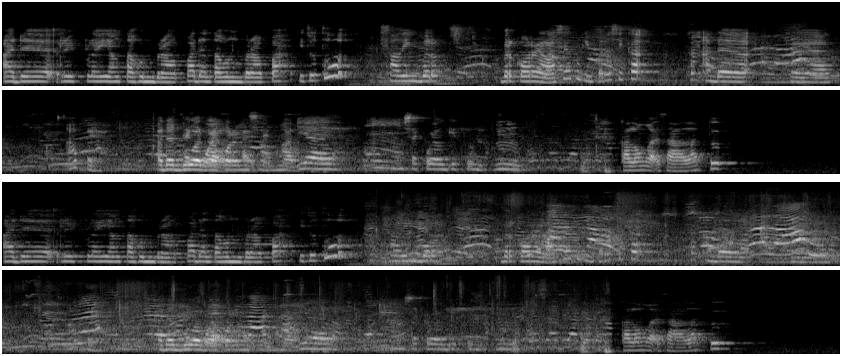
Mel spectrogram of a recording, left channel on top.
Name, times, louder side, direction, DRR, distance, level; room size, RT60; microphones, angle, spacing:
voice 1, 0.0-3.5 3.8-4.6 5.0-6.5 6.9-7.5 7.8-8.3 9.0-9.4 9.9-13.2, left 4 dB, 50° left, 0.7 m, -27 dB
sound 1, 0.7-1.0 1.6-4.5 4.8-4.9 5.2-5.4 5.7-8.2 8.6-8.7 11.9-12.8, left 1 dB, 5° right, 1.5 m, -52 dB
sound 2, 3.4-5.2 6.3-6.4 7.2-7.4, left 1 dB, 35° left, 2.8 m, -52 dB
sound 3, 3.6-14.5, right 9 dB, 55° right, 0.4 m, -32 dB
voice 2, 10.4-10.9 11.2-11.4 13.1-13.7 14.3-15.6, left 4 dB, 90° left, 0.7 m, -29 dB
17.5 x 12.5 x 2.4 m
head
